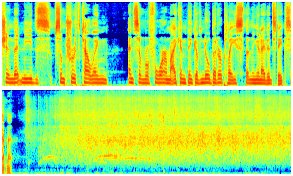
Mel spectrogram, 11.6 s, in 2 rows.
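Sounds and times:
speech: 0.0s - 6.1s
crowd applauding: 6.3s - 11.5s.

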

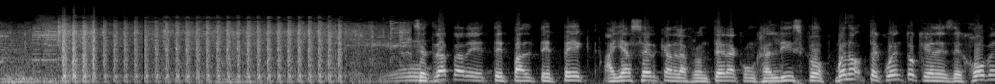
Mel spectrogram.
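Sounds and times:
automatic gunfire from an AK-47 assault rifle: 0.5s - 3.6s
speech: 4.1s - 9.9s.

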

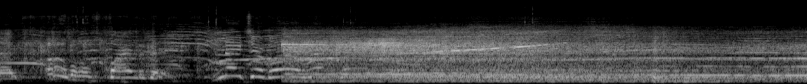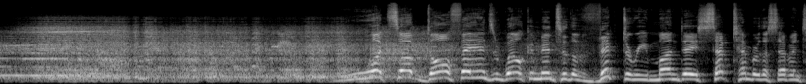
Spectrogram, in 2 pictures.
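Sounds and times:
speech: 0.5s - 5.0s, 11.8s - 16.1s
jet aircraft crashing down sound effect: 2.7s - 13.9s.

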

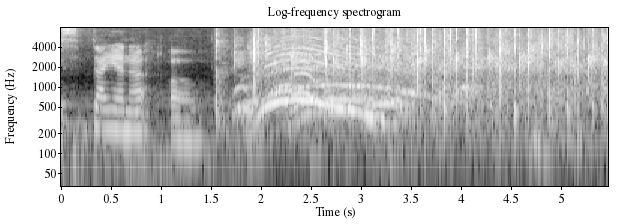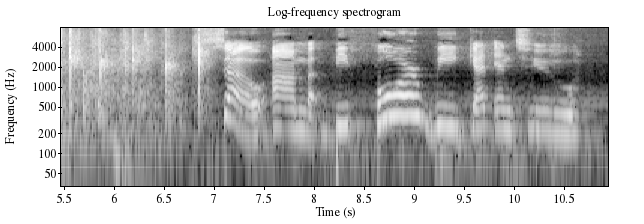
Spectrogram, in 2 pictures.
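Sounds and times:
speech: 0.3s - 2.3s, 7.1s - 10.8s
audience clapping: 1.5s - 7.0s.

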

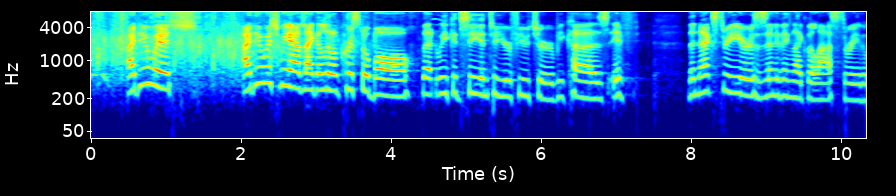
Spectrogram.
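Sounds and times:
audience cheering and applause: 0.0s - 3.3s
speech: 0.5s - 1.4s, 2.0s - 7.3s, 8.0s - 10.3s.

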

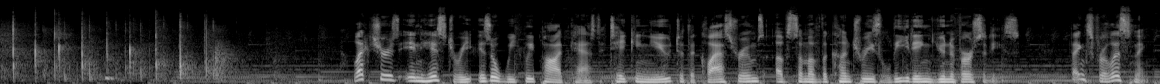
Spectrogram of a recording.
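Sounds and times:
classroom clapping: 0.0s - 2.9s
speech: 3.6s - 11.5s.

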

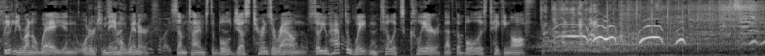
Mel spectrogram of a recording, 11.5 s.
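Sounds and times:
speech: 0.0s - 8.5s
spectators cheering at a bullfight: 8.0s - 11.4s
individual spectators whooping and shouting: 8.1s - 11.4s.

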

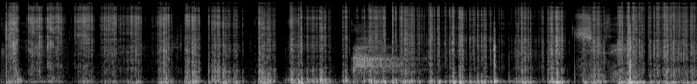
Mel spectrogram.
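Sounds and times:
paper tearing: 0.0s - 6.9s.

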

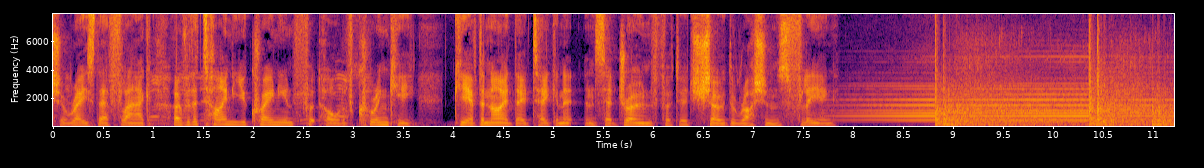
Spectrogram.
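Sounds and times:
speech: 0.0s - 7.9s
artillery shelling booms: 8.8s - 11.2s.

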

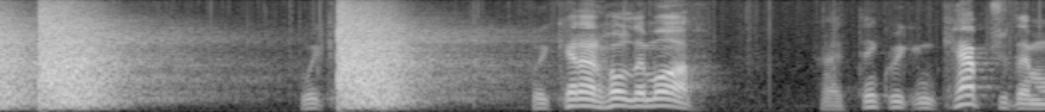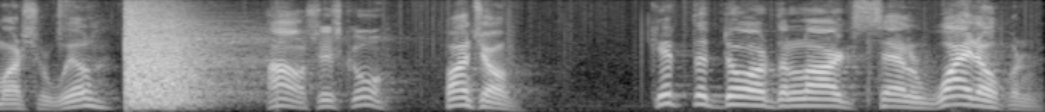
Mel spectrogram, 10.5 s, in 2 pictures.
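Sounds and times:
gunshots in a shootout: 0.0s - 3.0s, 5.8s - 7.0s
speech: 1.5s - 7.9s, 8.5s - 10.4s.

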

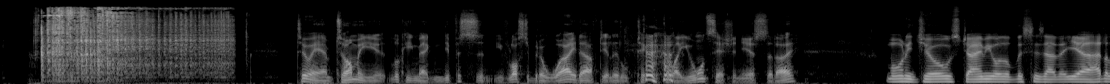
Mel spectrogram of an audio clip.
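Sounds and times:
coins spilling onto a hard surface: 0.3s - 2.4s
speech: 3.0s - 8.2s, 8.8s - 11.1s.

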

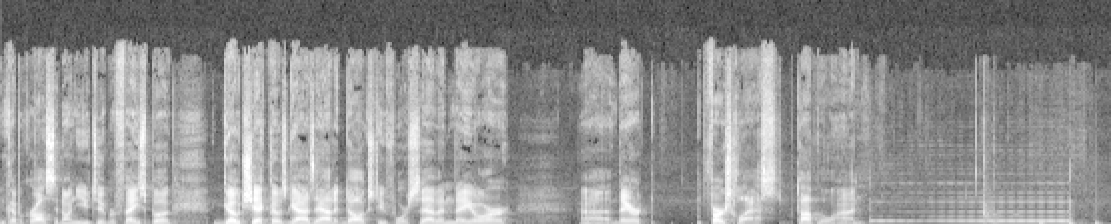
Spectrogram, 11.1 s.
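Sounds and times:
speech: 0.0s - 5.2s, 5.8s - 8.8s, 9.9s - 10.8s
steady telephone tone: 8.7s - 10.8s
telephone dialing beeps and clicks: 9.6s - 10.8s.

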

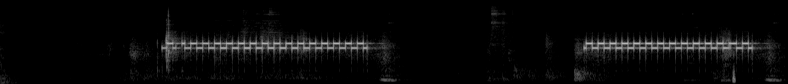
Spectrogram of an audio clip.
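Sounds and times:
electronic doorbell buzzing: 1.6s - 4.0s, 5.8s - 7.7s.

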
